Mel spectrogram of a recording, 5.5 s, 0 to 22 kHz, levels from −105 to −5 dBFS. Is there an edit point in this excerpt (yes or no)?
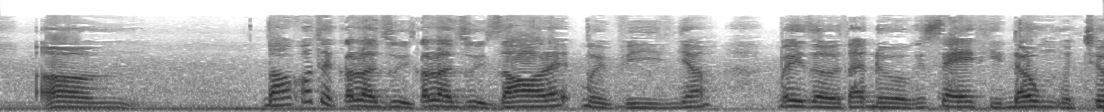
yes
